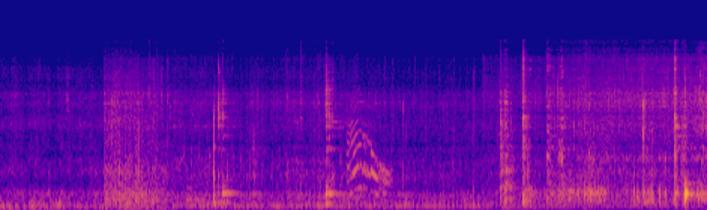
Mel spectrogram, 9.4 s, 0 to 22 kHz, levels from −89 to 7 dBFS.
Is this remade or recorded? remade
